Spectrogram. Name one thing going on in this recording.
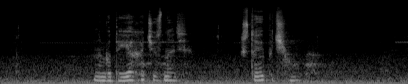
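A woman speaks quietly and close by.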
